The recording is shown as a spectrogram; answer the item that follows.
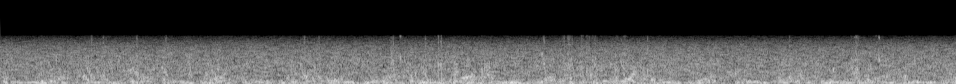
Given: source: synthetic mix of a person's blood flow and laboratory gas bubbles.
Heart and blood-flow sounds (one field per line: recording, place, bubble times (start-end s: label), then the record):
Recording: Doppler ultrasound of blood flow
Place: precordium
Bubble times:
0.03-0.10 s: bubbles
0.33-0.50 s: bubbles
0.53-0.61 s: bubbles
0.84-1.11 s: bubbles
1.30-1.48 s: bubbles
1.59-1.73 s: bubbles
1.85-1.96 s: bubbles
2.08-2.48 s: bubbles
2.98-3.50 s: bubbles
3.88-4.49 s: bubbles
4.51-4.59 s: bubbles
4.66-4.95 s: bubbles
5.41-6.37 s: bubbles
6.40-6.77 s: bubbles
6.90-7.15 s: bubbles
7.33-7.42 s: bubbles
7.85-8.07 s: bubbles
8.31-8.38 s: bubbles
8.42-8.88 s: bubbles
9.12-9.19 s: bubbles
9.32-9.38 s: bubbles
9.49-9.57 s: bubbles
From the record:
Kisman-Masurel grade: 242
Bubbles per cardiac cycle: several, 3 to 8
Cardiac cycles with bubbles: 100%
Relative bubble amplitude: moderate (0.250 to 0.450)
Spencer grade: 3 (all of the cardiac periods contain showers or single bubble signals, but not dominating or overriding the cardiac motion signals)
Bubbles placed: anywhere in the cardiac cycle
